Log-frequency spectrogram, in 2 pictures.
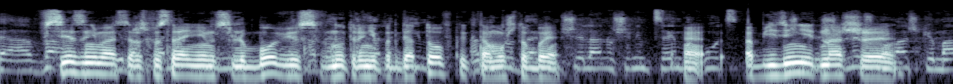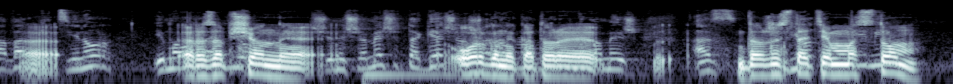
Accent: Jerusalem, Jerusalem District, Israel; Мы из Иерусалима, нас, наверное, давно не слышали.

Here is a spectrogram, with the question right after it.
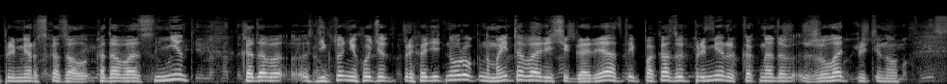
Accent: Yokneam, Northern District, Israel; Из Йокнеама

